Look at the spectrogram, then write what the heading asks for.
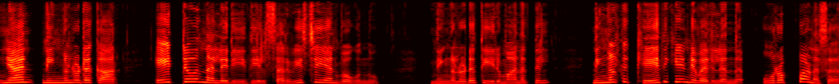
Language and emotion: Malayalam, happy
